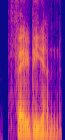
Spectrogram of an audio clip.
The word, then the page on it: Fabian: American English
